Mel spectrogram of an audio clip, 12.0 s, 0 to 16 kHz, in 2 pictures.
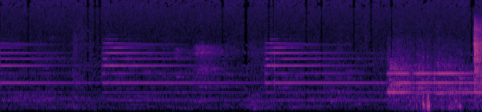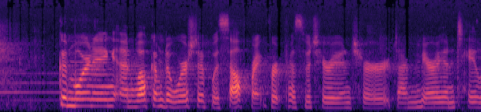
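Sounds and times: bell ringing: 3.3s - 7.8s.

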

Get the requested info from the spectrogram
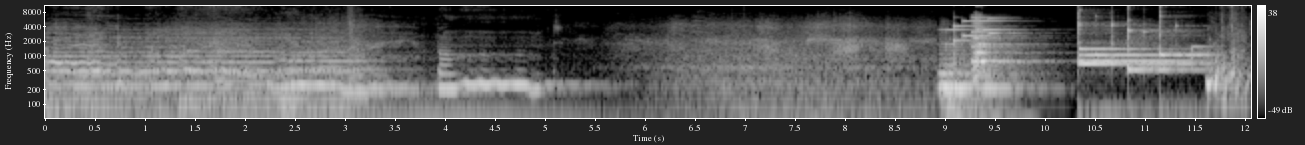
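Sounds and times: wordless humming voice: 0.0s - 5.6s.

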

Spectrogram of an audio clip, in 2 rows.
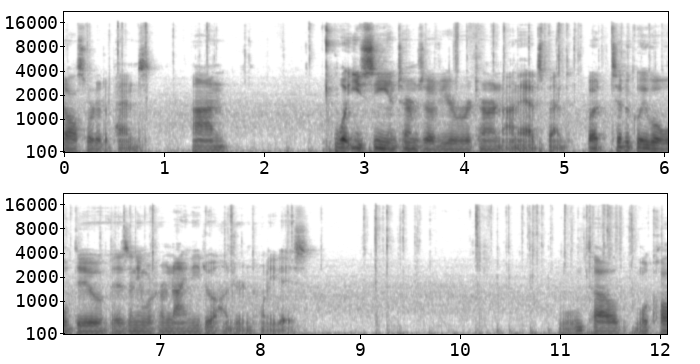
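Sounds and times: keyboard typing: 0.0s - 12.0s.

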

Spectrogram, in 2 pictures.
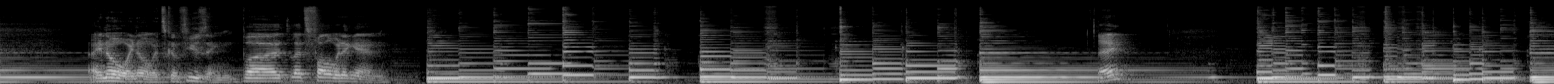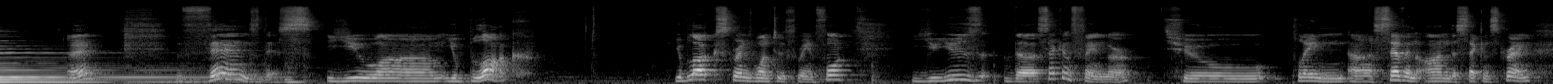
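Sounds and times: fingerstyle acoustic guitar: 0.0s - 0.9s, 3.9s - 18.5s.

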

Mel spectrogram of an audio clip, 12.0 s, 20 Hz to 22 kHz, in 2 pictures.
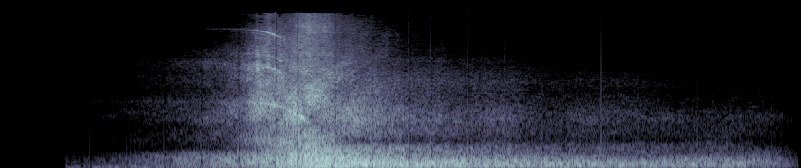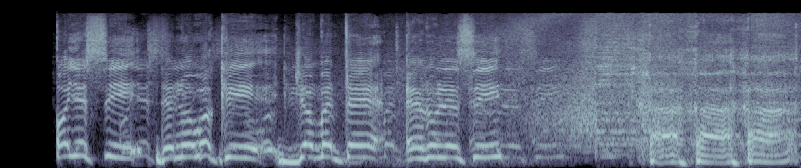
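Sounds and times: low rumble: 0.6s - 6.0s
whoosh sound effect: 0.8s - 5.8s.

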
